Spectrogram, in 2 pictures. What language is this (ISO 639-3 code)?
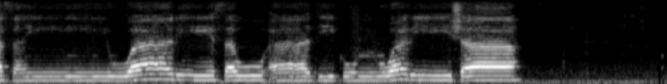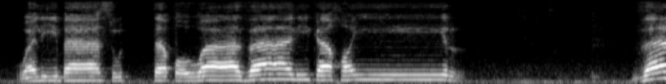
ara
